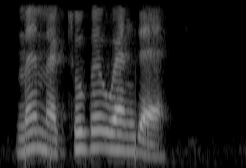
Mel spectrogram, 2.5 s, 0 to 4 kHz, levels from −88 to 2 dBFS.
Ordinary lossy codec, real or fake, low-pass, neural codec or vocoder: MP3, 24 kbps; real; 3.6 kHz; none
